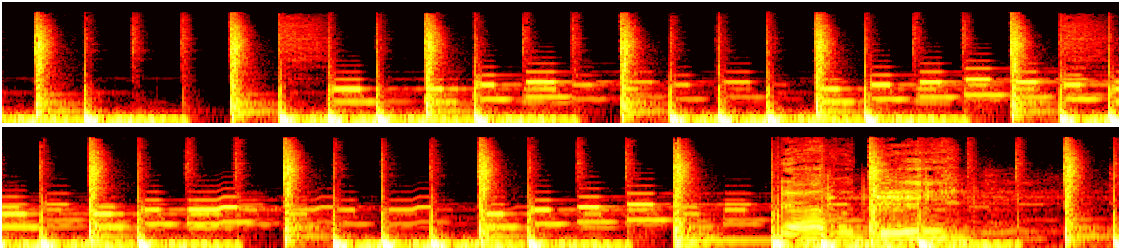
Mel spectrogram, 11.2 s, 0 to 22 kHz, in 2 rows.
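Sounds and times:
steady punchy beat under layered melodic lines: 0.0 - 11.1
pop song: 4.1 - 11.1.

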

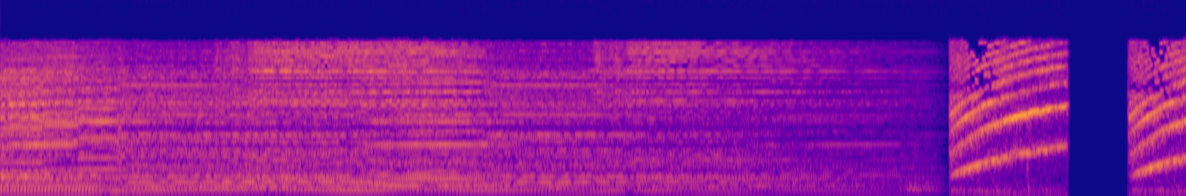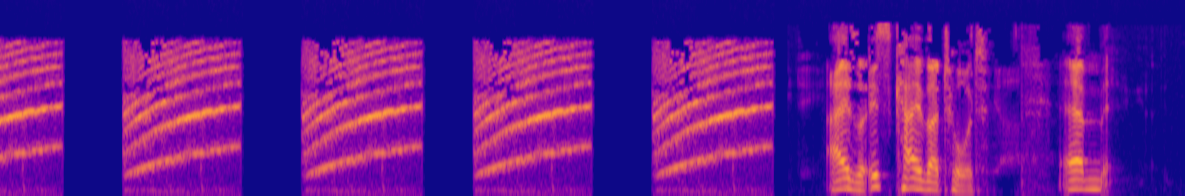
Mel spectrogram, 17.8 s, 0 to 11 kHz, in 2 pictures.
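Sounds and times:
noisy lead-in: 0.0 - 7.0
siren sound effect marking a spoiler warning: 0.0 - 14.7
speech: 15.1 - 17.3.

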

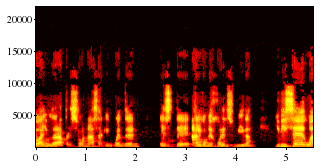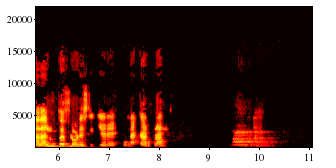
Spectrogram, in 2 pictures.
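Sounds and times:
speech: 0.0 - 8.2
dog barking: 9.5 - 10.4.

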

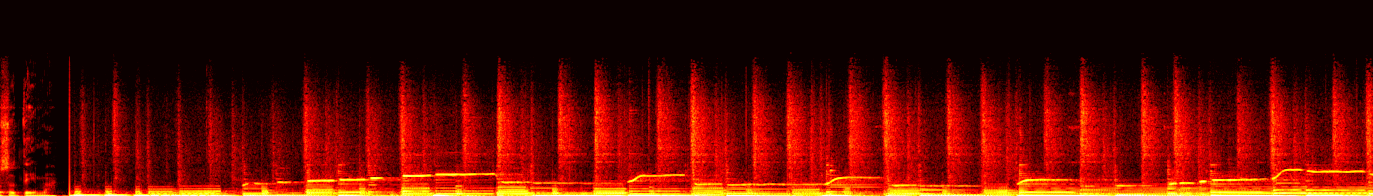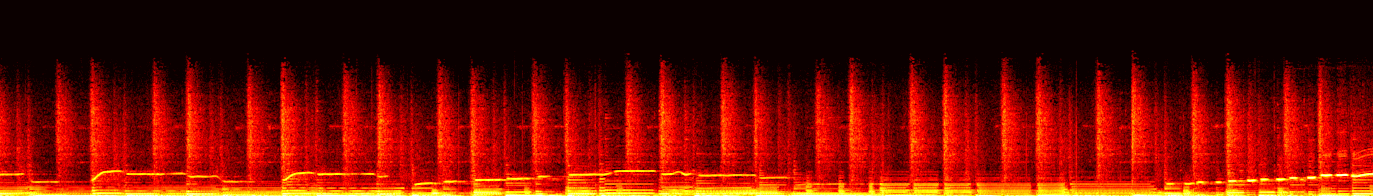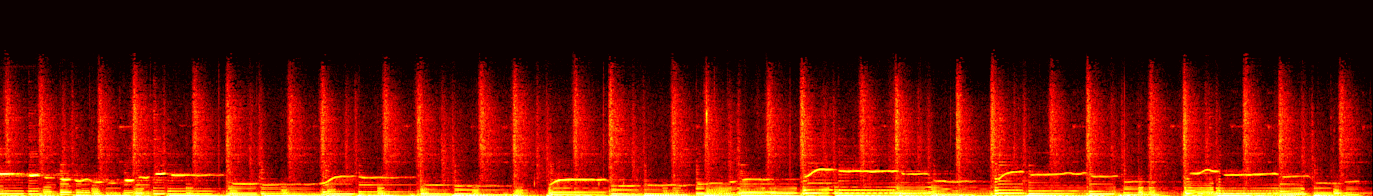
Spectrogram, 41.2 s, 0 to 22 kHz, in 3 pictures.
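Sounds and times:
speech: 0.0 - 1.8
bass line: 0.0 - 41.1
man whistling a melodic tune: 2.3 - 23.1, 25.4 - 41.1.

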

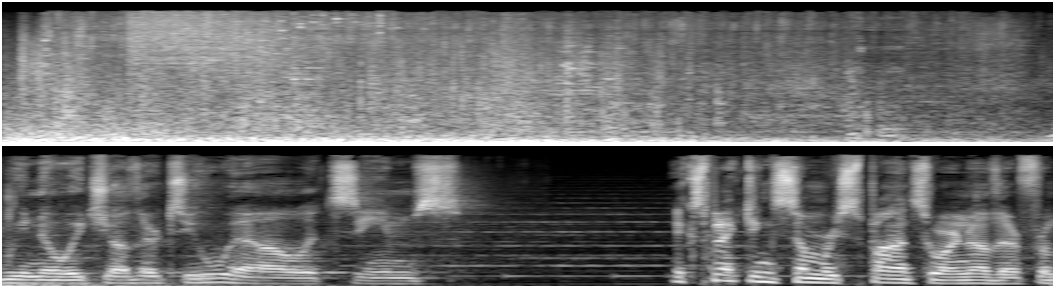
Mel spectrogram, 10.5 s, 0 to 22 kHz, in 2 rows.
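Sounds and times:
explosion of a tripwire-activated explosive: 0.0 - 6.1
speech: 5.3 - 7.6, 8.6 - 10.5.

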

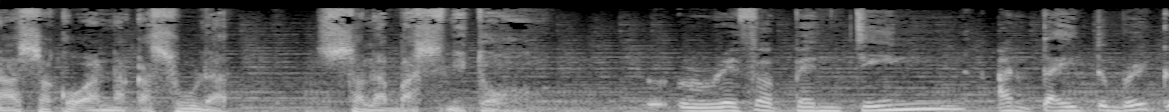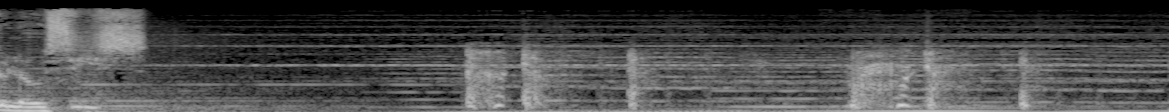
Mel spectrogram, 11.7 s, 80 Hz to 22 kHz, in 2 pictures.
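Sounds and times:
speech: 0.0 - 6.7
woman coughing: 8.1 - 9.2, 10.0 - 11.2.

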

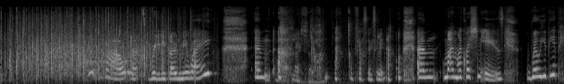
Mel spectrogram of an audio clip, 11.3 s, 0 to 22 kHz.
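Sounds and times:
audience clapping: 0.0 - 4.5
speech: 2.1 - 11.2.

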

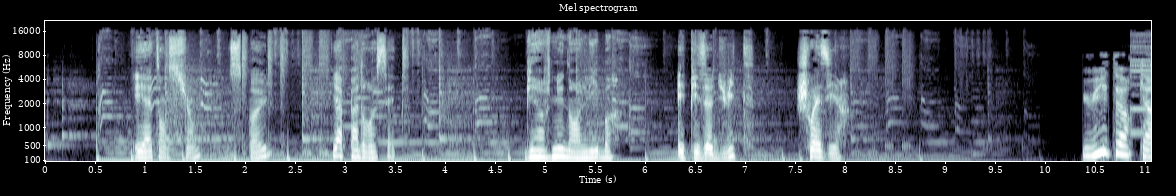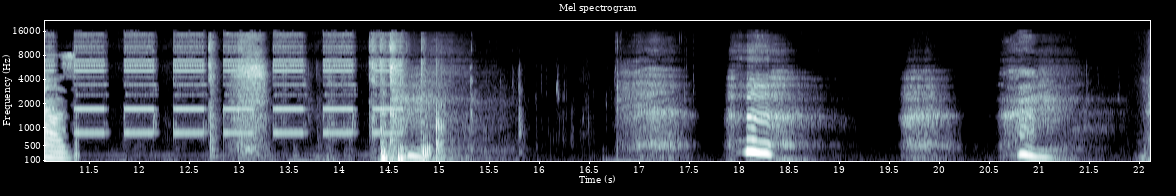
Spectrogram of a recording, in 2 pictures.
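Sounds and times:
speech: 0.8 - 3.7, 4.8 - 8.1, 10.4 - 11.4
electronic alarm clock beeping: 10.8 - 14.7
drowsy sighs and groans: 16.8 - 21.8.

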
